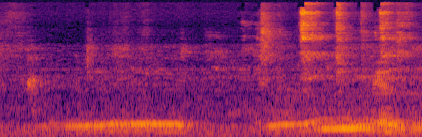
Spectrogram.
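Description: A racing pigeon from a Padua loft gives a few soft, low throaty coos in two breathy swells, close and clear with no talking over it.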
